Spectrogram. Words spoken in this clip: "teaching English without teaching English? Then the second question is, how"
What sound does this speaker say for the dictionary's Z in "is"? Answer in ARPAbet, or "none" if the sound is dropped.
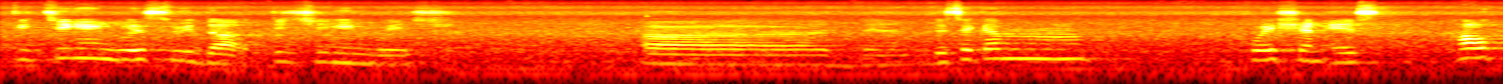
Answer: S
